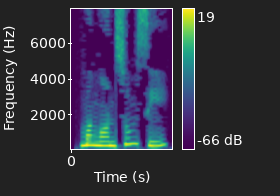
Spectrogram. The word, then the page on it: mengonsumsi: Indonesian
